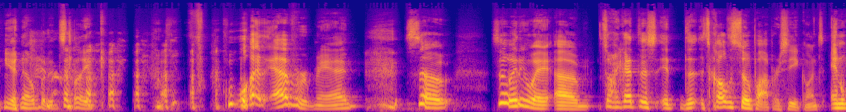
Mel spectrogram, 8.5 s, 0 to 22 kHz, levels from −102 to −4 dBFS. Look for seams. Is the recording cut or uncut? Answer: uncut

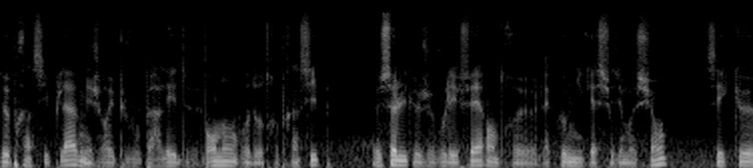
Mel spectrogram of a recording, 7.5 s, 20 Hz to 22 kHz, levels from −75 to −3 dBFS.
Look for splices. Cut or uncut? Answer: cut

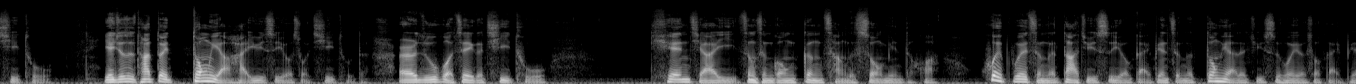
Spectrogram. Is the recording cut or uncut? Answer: uncut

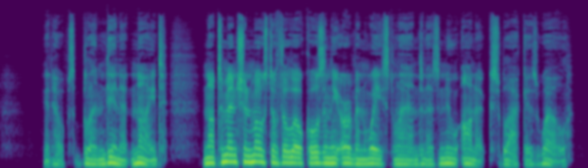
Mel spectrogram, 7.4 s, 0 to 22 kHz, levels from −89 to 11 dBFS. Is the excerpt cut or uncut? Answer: cut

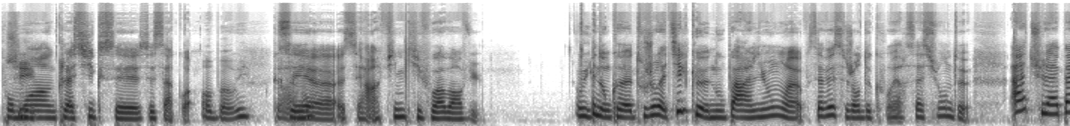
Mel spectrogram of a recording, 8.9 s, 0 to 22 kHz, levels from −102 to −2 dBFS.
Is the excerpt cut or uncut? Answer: uncut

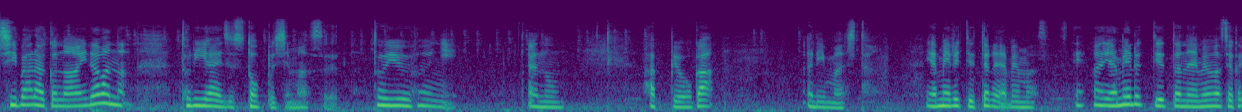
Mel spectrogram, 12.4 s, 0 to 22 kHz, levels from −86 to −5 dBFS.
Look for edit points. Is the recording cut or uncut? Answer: cut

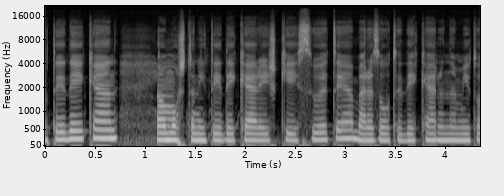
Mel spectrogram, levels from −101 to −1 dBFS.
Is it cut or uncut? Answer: cut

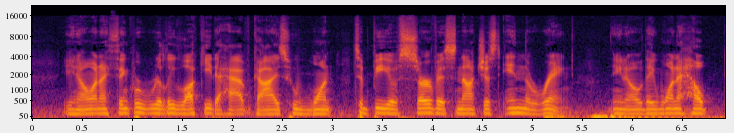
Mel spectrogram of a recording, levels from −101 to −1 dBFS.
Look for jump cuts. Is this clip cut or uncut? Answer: cut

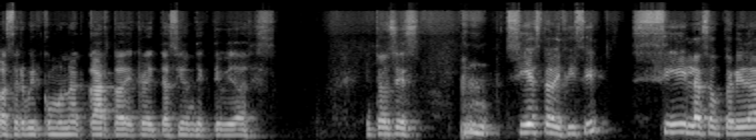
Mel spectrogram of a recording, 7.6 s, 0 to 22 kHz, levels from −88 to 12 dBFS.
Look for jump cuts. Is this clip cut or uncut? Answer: cut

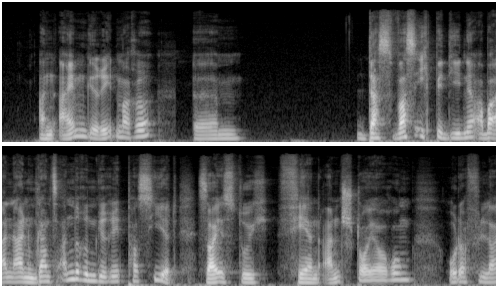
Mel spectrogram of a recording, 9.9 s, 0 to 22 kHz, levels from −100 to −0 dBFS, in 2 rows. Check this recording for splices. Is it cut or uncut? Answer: cut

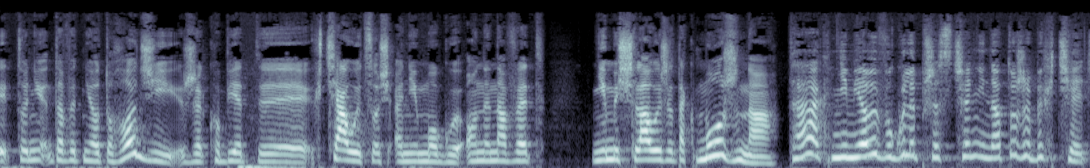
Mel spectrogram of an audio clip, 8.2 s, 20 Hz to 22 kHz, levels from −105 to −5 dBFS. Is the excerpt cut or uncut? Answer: uncut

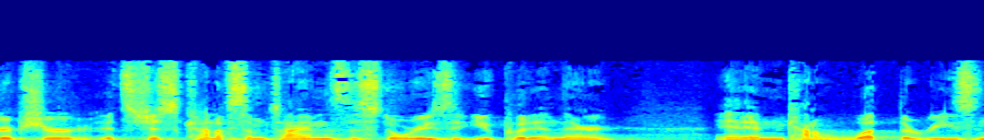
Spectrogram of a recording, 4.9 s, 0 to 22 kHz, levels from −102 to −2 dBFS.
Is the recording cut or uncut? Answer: cut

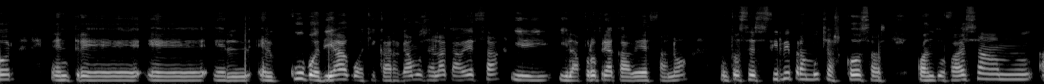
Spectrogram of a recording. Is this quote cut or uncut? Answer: cut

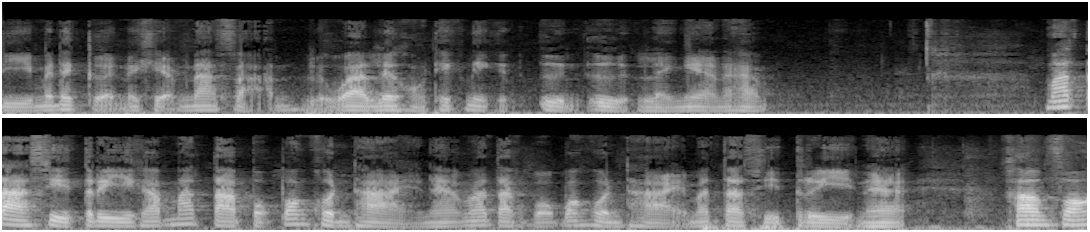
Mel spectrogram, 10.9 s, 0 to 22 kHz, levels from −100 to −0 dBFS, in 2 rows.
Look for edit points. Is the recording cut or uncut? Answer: uncut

